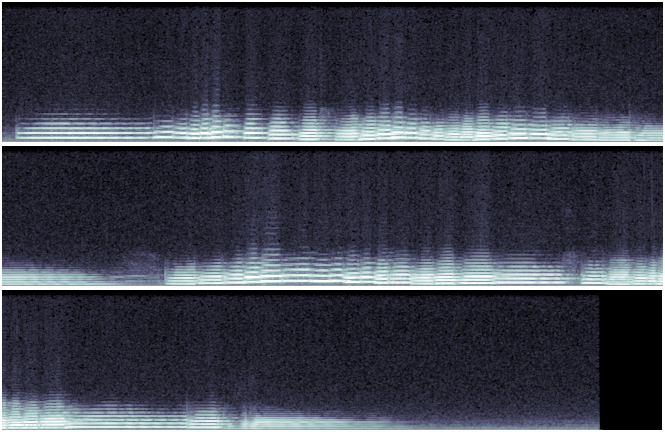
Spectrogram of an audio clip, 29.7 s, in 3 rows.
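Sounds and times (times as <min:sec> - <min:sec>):
euphonium: 0:00.0 - 0:28.7.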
